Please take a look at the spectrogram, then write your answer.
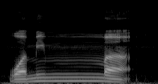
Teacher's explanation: میم مشدد ہے، اس میں غنہ کریں گے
